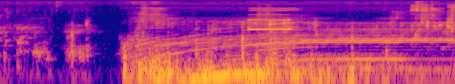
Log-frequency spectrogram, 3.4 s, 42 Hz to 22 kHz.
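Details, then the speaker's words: MIC portable mini folding washing machine with 3D-printed dual-action agitator, held by hand during rinse/continuous spin: motor whine climbs over rough low grinding as the drive bolt keeps turning and grinds out the agitator spline teeth; worn agitator splines. "you can hear the spines getting grinded. But if I have it on continuous spin, now that is continuous spin."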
